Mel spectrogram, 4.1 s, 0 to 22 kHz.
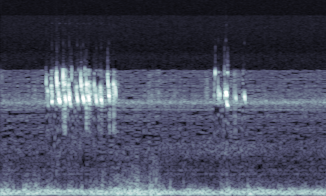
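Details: At a southwest Florida nest on 03/02/2024, 22:40, bald eagles give a quick burst of high, piping chitters, then a shorter second burst, over a continuous low rumble and faint hum.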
